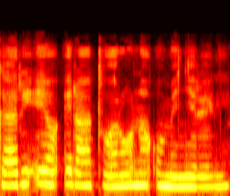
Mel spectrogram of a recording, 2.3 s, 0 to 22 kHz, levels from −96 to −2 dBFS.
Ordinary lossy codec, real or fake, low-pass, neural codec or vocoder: MP3, 96 kbps; real; 10.8 kHz; none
